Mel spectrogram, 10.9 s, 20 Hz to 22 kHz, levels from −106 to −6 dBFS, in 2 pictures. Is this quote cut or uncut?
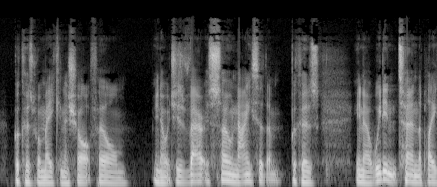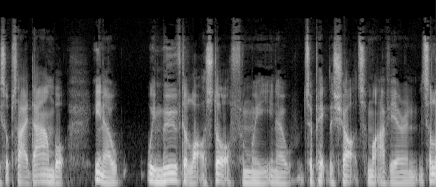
uncut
